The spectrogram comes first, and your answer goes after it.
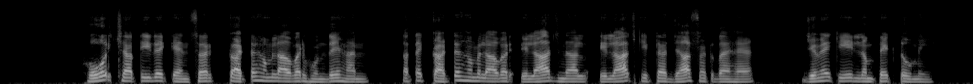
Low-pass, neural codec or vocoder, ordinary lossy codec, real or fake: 14.4 kHz; codec, 32 kHz, 1.9 kbps, SNAC; none; fake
